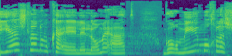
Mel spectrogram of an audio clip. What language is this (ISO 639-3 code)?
heb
